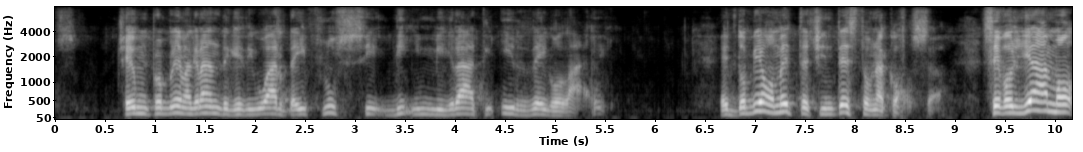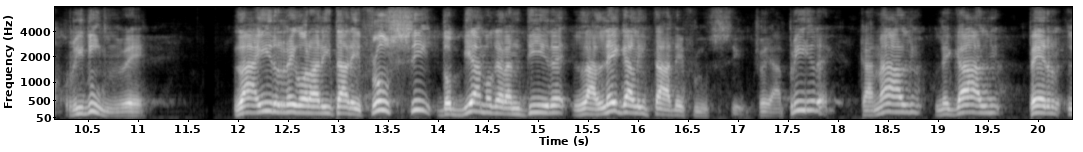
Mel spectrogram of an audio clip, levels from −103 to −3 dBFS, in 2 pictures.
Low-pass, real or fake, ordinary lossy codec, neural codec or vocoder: none; fake; none; codec, 16 kHz, 4.8 kbps, FACodec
